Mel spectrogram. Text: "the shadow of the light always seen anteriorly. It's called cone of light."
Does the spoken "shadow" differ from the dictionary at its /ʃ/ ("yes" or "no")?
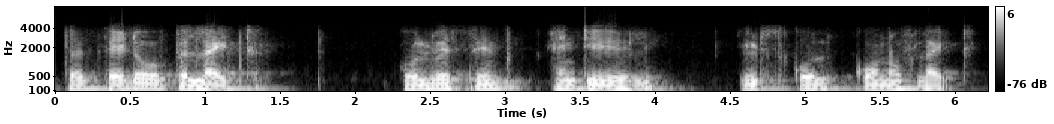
yes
